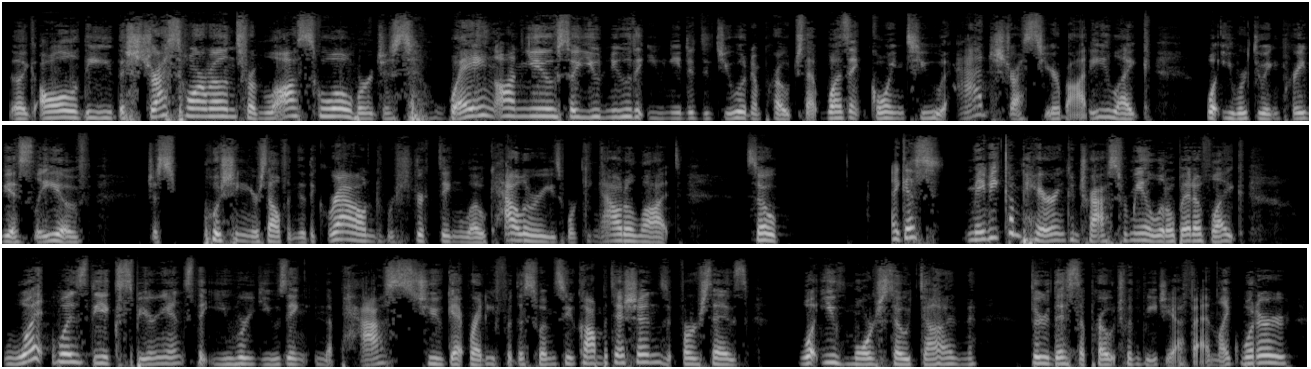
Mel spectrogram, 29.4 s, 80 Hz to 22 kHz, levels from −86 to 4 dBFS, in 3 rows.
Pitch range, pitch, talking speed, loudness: 175-220 Hz, 195 Hz, 210 wpm, -28 LUFS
